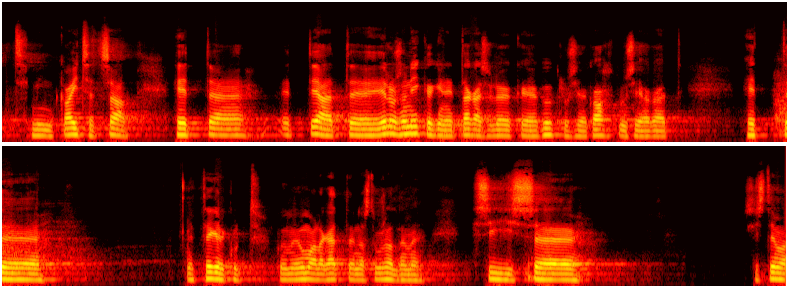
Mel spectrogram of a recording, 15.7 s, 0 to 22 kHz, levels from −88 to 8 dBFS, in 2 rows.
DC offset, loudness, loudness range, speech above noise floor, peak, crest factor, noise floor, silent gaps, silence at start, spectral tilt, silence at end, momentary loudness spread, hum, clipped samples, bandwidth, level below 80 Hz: under 0.1%; -25 LUFS; 4 LU; 58 dB; -6 dBFS; 20 dB; -83 dBFS; none; 0.1 s; -5 dB/octave; 0 s; 16 LU; none; under 0.1%; 12 kHz; -62 dBFS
